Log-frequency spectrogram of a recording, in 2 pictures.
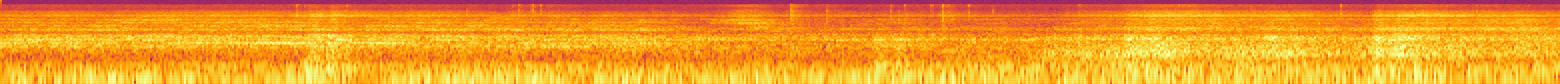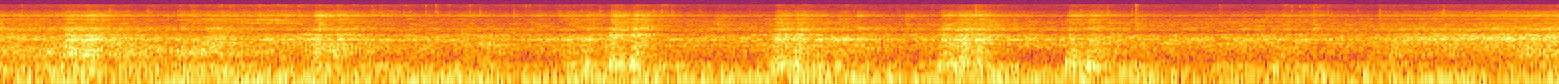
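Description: Train wheels clatter over rail joints and points.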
